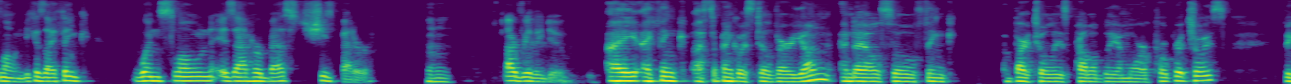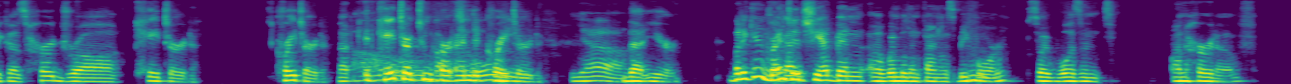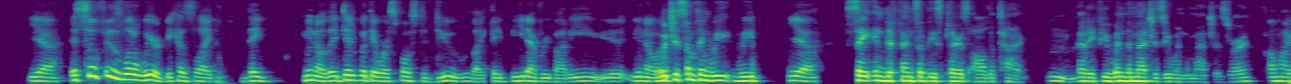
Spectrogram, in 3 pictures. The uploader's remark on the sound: This week, we attempted our very first live show on Zoom. Contributed to the live chat, and submitted questions.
